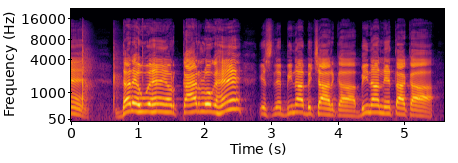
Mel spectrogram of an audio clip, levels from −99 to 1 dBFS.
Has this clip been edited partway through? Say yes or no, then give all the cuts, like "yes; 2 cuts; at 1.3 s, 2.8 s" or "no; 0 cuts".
no; 0 cuts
